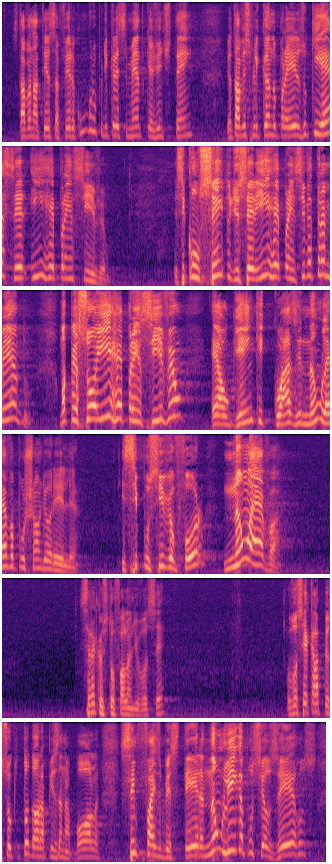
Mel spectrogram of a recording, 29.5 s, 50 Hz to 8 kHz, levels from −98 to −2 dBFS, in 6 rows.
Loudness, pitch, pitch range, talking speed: -17 LUFS, 200 Hz, 175-245 Hz, 155 wpm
